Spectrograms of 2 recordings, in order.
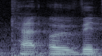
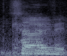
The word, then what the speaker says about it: Katowice: Yeah, so Inman has just pointed out internally how they say it at ESO, Katowice. So, Katowice.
